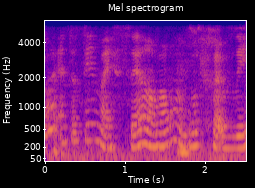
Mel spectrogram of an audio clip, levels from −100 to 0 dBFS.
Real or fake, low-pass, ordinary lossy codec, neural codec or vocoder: real; 5.4 kHz; none; none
